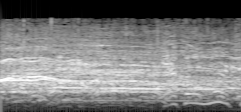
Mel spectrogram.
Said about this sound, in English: Outside the courtroom, a crowd erupted in cheers.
